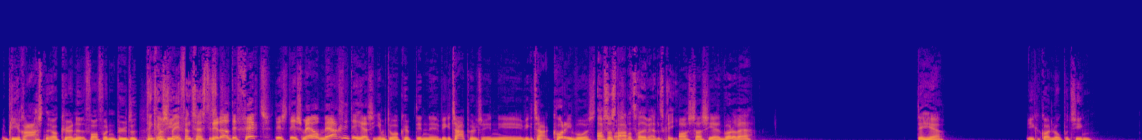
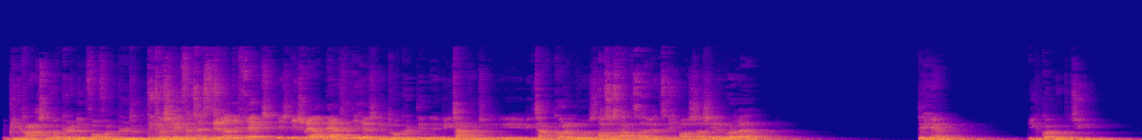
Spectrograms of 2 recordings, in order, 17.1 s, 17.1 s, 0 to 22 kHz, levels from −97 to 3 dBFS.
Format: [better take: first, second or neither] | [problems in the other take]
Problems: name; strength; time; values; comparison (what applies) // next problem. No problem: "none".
first | room echo; strong; dies away in 1.2 s // off-mic speech; far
